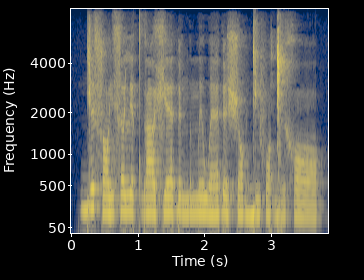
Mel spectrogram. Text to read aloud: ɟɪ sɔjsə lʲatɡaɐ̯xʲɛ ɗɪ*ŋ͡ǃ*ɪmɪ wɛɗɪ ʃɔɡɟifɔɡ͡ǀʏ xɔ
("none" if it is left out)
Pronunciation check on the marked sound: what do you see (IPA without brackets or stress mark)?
ŋ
